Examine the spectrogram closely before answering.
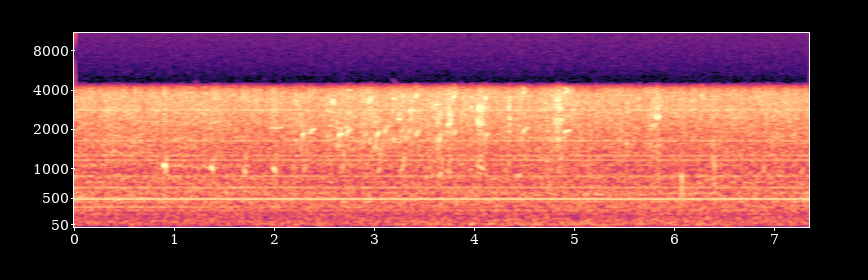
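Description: A small bird rustles through dry grass close by.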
